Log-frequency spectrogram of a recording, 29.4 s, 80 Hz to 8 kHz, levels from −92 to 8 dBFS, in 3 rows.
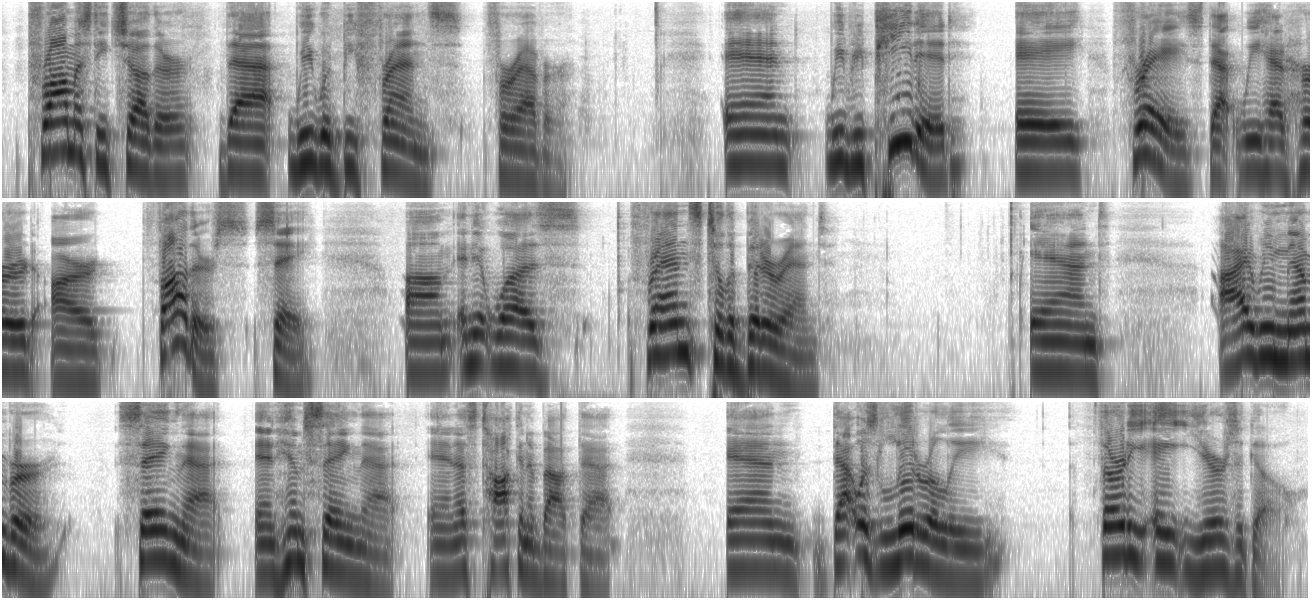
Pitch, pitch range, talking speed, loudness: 155 Hz, 140-180 Hz, 105 wpm, -11 LUFS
